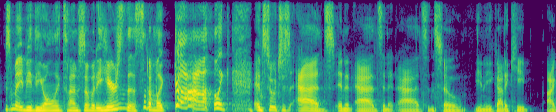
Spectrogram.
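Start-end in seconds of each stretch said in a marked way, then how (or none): 2.2-2.6 startled yelp. Retold or imitated. Acting out own startled reaction.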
